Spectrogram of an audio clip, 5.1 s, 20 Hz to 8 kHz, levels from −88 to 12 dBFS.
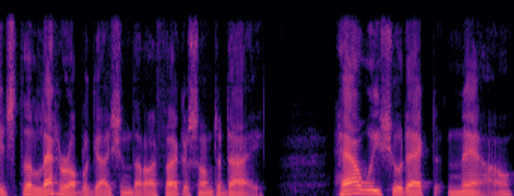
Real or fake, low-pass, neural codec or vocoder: real; 7.2 kHz; none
